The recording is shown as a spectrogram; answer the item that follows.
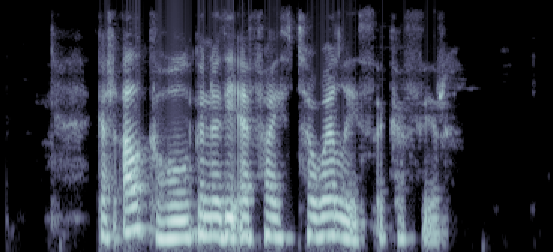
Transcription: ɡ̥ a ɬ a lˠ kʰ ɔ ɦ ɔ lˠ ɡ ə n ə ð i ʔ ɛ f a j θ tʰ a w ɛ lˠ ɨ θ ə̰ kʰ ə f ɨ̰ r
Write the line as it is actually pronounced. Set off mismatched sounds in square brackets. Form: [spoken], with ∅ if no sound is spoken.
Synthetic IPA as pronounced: ɡ̥ a ɬ a lˠ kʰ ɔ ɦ ɔ lˠ ɡ ə n ə ð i ʔ ɛ f a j θ tʰ a w ɛ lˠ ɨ θ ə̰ kʰ ə f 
